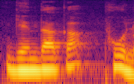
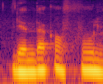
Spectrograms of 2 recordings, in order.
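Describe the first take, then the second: First: The last word begins with an aspirated p. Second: The last word begins with an f sound. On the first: It refers to a flower. The speaker calls it right. "गेंदा का फूल होता है" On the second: It would mean a fool. The speaker calls it wrong. "गेंदा का फूल नहीं होता है"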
